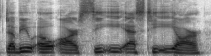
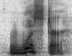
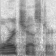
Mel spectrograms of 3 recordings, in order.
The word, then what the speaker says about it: Worcester: in massachusetts they pronounce w-o-r-c-e-s-t-e-r worcester right it's not warchester right worcester and we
